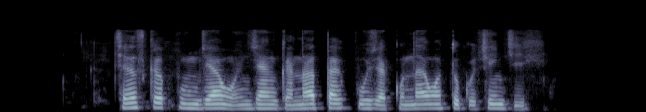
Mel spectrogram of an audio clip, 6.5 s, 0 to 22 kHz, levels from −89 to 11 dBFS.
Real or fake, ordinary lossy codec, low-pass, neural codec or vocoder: fake; AAC, 48 kbps; 7.2 kHz; codec, 16 kHz, 4 kbps, X-Codec, HuBERT features, trained on balanced general audio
